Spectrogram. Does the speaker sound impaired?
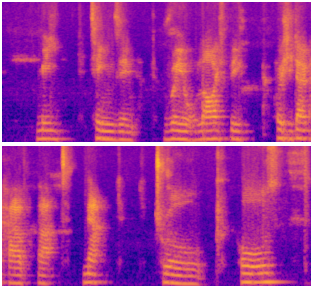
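Yes: stammer; stammer since childhood, hard reading aloud at school, phone calls, ordering train tickets, phone callers hung up thinking prank call; still stammers, lockdown impacted stammer, had mask made saying i stammer, you'll have to wait; sound, word and phrase repetitions, part-word repetitions, fillers like um and uh; here prolonged sounds, blocks.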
